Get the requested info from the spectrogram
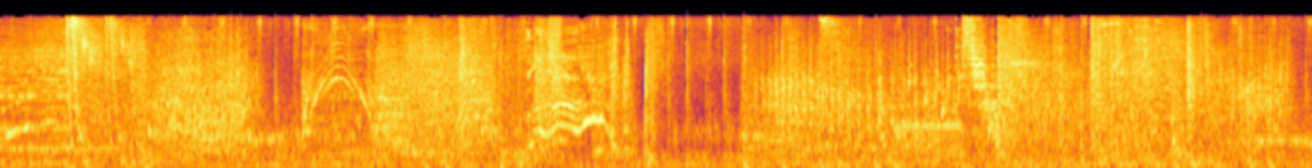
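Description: Action-cartoon soundtrack: steady background music overlaid with sudden crash and impact sound effects and a couple of sweeping pitched effects.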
